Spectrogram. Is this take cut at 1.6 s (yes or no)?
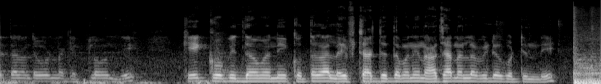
no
